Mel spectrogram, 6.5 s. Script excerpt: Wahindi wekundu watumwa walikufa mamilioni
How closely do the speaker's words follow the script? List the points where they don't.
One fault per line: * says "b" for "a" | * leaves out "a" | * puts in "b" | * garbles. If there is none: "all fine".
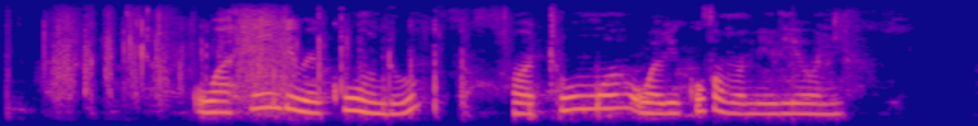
all fine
